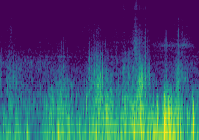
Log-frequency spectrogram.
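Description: Footsteps in fresh snow at a walking pace, about two steps a second, growing louder in the second half.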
